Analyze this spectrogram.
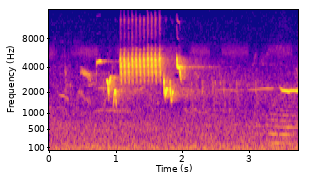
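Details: A bird in a morning forest gives a fast buzzy trill of about fifteen pulses, followed by a few sharp chirps and a long thin whistle, over a steady hiss.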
